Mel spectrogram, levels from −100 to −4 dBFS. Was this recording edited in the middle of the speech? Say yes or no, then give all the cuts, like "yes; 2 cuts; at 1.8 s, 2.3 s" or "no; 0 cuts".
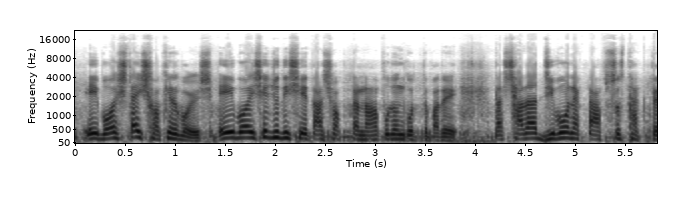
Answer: no; 0 cuts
